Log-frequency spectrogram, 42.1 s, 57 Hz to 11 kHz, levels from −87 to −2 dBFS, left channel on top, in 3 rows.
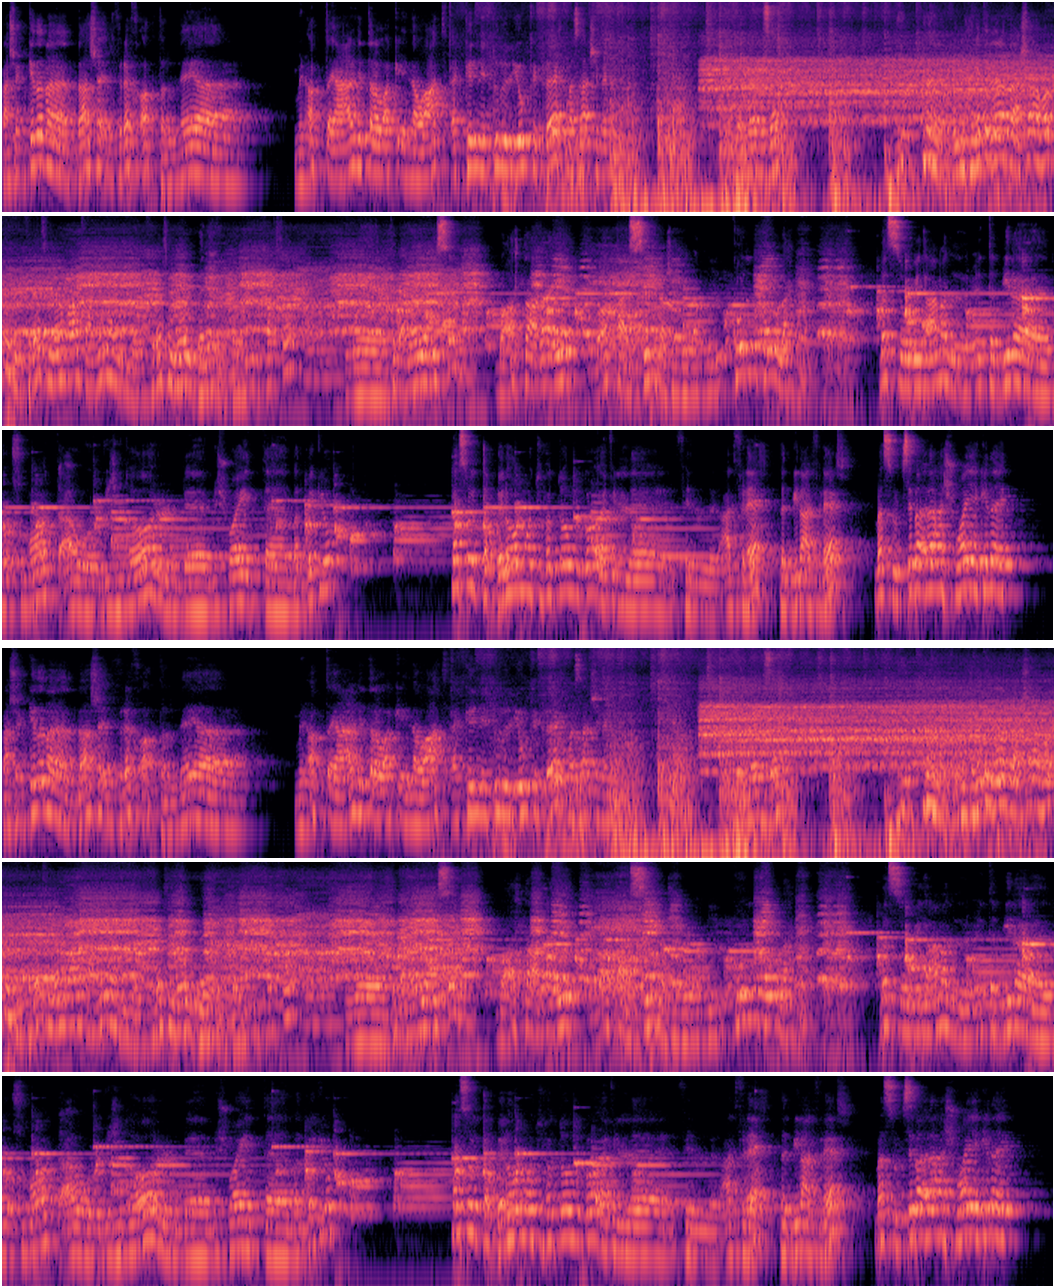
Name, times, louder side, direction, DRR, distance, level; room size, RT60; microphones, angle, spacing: voice 1, 0.0-3.2 3.9-8.2 9.8-10.4 11.9-17.9 18.6-20.2 20.6-24.8 25.7-32.5 34.0-39.3 39.7-41.4, left 1 dB, 85° left, 3 dB, 0.7 m, -28 dB
sound 1, 6.3-14.2, left 1 dB, 60° left, 1.4 m, -34 dB
sound 2, 9.3-20.4 21.1-23.1 23.8-25.4, right 2 dB, 30° right, 0.6 m, -28 dB
sound 3, 18.9-38.1, equal, 15° left, 0.9 m, -33 dB
3.5 x 2.8 x 3.9 m, 0.90 s
head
